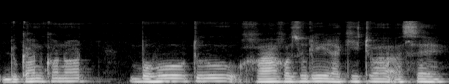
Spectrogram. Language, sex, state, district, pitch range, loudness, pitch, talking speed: Assamese, male, Assam, Sonitpur, 125-140 Hz, -16 LUFS, 130 Hz, 80 wpm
